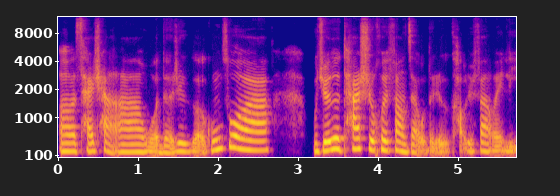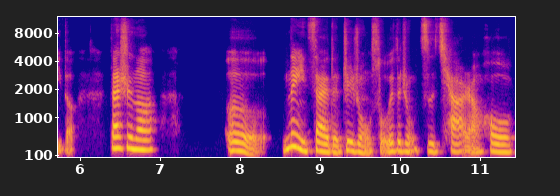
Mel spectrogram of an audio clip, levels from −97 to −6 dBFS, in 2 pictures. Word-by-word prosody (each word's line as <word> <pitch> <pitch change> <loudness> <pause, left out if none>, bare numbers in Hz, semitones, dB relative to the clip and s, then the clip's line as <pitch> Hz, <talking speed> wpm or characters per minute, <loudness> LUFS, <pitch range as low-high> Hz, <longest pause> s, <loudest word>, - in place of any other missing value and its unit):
呃， 195 -2 +2
财 195 0 -1
产 200 -1 -2
啊， 180 0 0
我 185 - -1
的 170 -1 -1
这 195 -1 +1
个 190 - -3
工 230 +3 0
作 280 +1 +3
啊， 225 -2 +3 0.5
我 195 - +1
觉 210 +2 +6
得 250 +2 +6
它 250 +1 +2
是 255 -3 +2
会 220 0 +2
放 215 -4 0
在 180 -1 -3
我 - - -3
的 - - -6
这 - - -4
个 - - -8
考 - - -9
虑 195 - -4
范 195 0 -3
围 - - -3
里 - - -5
的。 - - -10 0.4
但 270 -1 +4
是 270 -1 +2
呢， 235 -1 +3 0.9
呃， 210 - -1 0.2
内 260 -4 +3
在 200 -3 +2
的 165 -2 -2
这 210 +6 -1
种 180 -3 -2
所 195 - -8
谓 195 - 0
的 205 0 -2
这 190 - -3
种 225 +5 -6
自 195 -3 -5
洽， 185 +1 -3
然 - - -4
后， 180 -3 -1
205 Hz, 245 characters per minute, -19 LUFS, 190-230 Hz, 0.9 s, 觉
